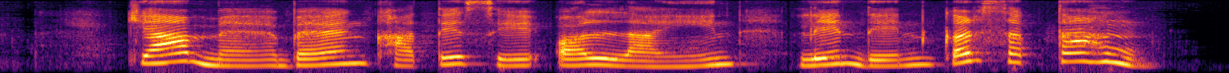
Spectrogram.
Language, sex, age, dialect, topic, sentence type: Hindi, female, 25-30, Marwari Dhudhari, banking, question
